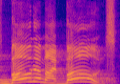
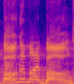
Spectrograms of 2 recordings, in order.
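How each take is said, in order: First: It is said loudly with excited amazement. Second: It is said in a calm, quiet reading voice. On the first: The speaker calls it right. "it had to be such ecstasy" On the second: The speaker calls it wrong. "I seriously doubt that that was his tone of voice or that was his volume"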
